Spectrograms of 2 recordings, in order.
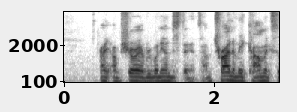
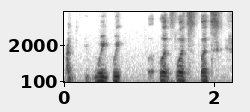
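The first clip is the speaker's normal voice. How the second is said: ordinary talk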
